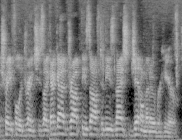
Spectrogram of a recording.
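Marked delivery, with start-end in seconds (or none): none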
